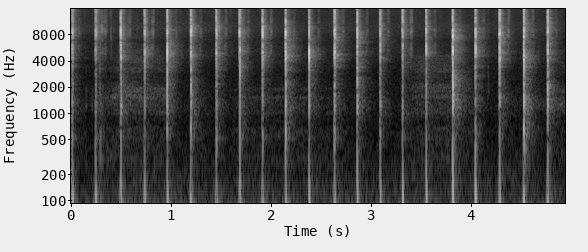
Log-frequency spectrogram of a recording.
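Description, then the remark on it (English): Applause in the form of steady, rhythmic clapping: about twenty sharp, crisp claps in even succession, fairly loud, with no talking over them. “Round of applause for y'all too, because it's tough.”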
